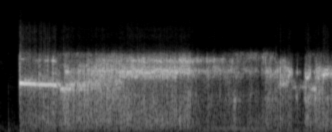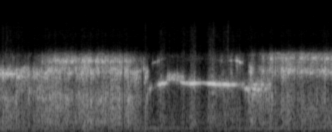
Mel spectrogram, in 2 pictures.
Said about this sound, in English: And then afterwards, I put in the packs of coyotes, and this is literally at my front door. And so that's what I called in to let your listeners hear this.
